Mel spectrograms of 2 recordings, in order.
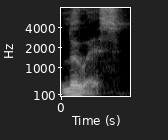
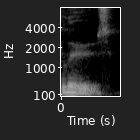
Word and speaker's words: Lewes: there building houses, but now everybody calls it Lewis. Weird. But it's actually pronounced Lewes.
